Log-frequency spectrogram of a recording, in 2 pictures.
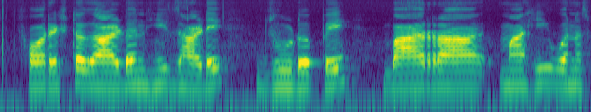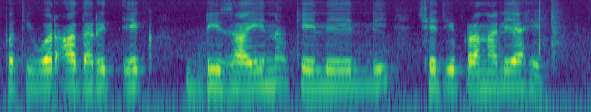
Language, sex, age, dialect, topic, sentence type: Marathi, male, 25-30, Northern Konkan, agriculture, statement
